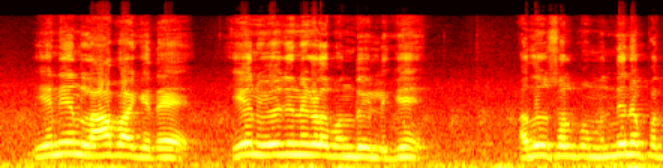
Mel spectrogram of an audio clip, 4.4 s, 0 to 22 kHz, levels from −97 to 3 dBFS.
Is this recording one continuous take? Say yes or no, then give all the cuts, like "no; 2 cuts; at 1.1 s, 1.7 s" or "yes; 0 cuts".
yes; 0 cuts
